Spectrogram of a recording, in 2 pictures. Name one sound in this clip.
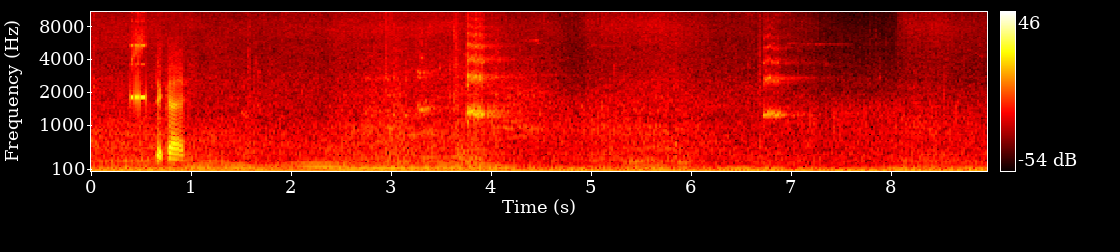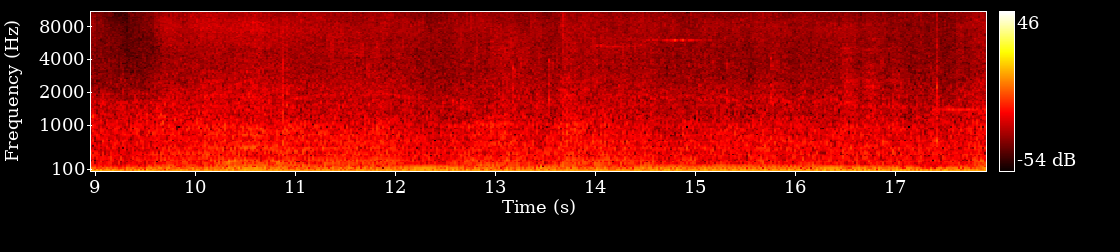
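A car engine hums steadily as a vehicle drives.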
